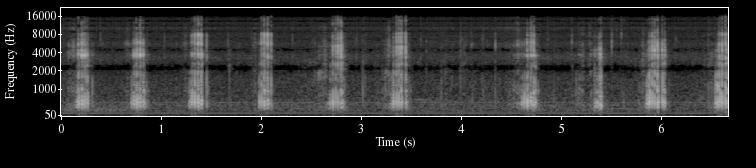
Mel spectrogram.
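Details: Cat losing weight, eating poorly, with normal blood tests and teeth already cleaned, making strange noises while chewing: repeated sharp crunching clicks with each bite, about 100 a minute, with an odd extra noise; cause undiagnosed.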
